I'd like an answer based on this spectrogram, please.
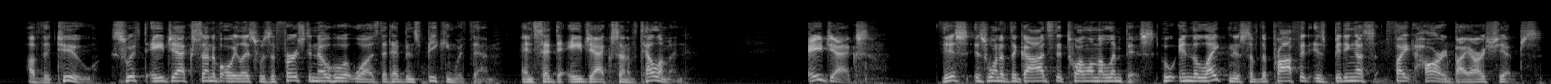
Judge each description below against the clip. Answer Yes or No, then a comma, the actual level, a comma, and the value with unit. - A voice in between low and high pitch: Yes, medium, 155 Hz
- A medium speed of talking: No, fast, 215 wpm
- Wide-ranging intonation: No, average, 4.6 semitones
